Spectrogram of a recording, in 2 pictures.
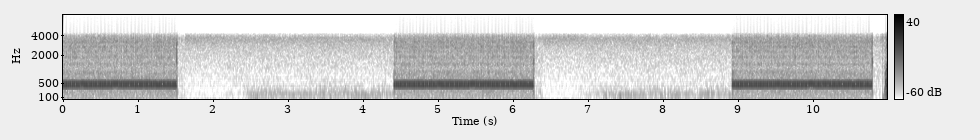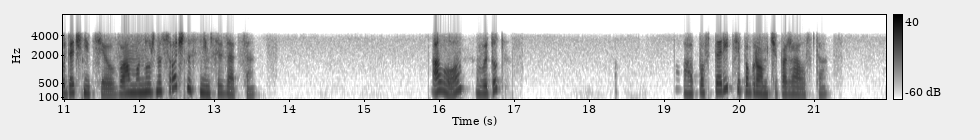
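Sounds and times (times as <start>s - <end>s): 
telephone ringback tone, call unanswered: 0.0s - 1.6s, 4.4s - 6.3s, 8.9s - 10.8s
speech: 11.0s - 13.7s, 15.9s - 17.0s, 19.3s - 21.3s.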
